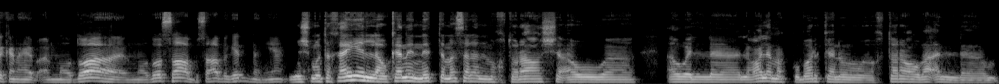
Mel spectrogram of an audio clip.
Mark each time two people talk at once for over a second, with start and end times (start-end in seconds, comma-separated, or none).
none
